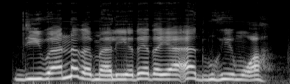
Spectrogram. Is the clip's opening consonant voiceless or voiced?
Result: voiced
